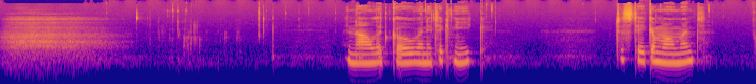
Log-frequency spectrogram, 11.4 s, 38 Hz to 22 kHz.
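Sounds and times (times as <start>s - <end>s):
long exhaled breath during a guided breathing exercise: 0.0s - 2.0s
speech: 5.2s - 7.3s, 9.3s - 10.6s.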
